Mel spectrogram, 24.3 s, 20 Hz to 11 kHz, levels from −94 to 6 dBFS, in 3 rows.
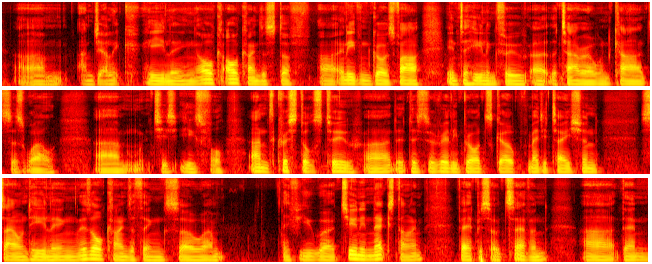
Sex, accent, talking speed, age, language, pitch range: male, British, 145 wpm, 30-49, English, 85-90 Hz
